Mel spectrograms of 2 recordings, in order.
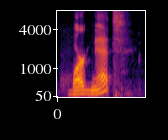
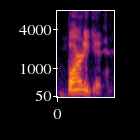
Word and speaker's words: Barnegat: And that's going to be in, is it pronounced Bargnet? – Bargnet. But now you got me saying it wrong. Barnegat.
